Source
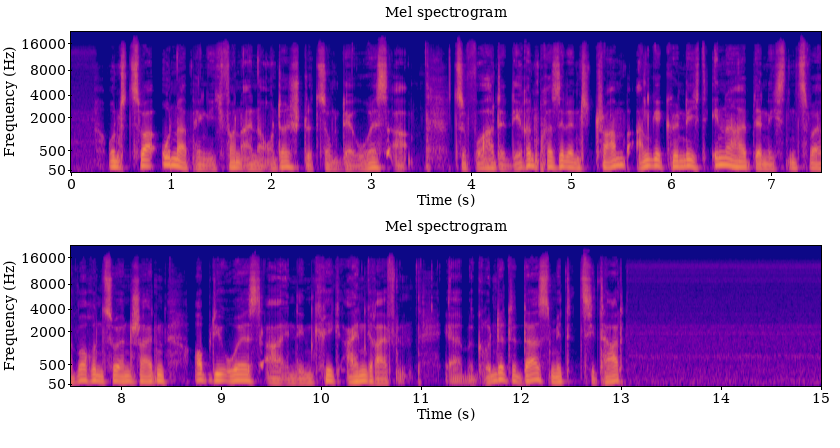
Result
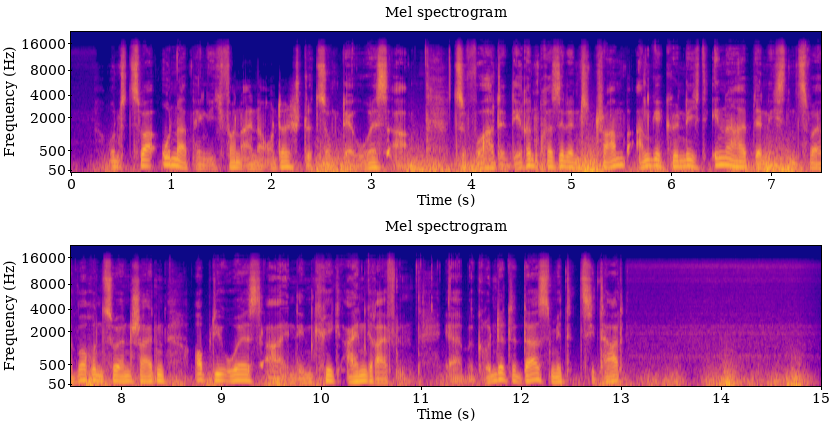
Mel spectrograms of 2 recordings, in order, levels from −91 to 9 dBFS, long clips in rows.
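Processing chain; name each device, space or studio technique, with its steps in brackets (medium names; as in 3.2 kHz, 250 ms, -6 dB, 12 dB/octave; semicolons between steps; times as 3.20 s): 1.59–2.24 s: low-pass 4.8 kHz -> 2.7 kHz 24 dB/octave; smartphone video outdoors (wind noise 120 Hz -38 dBFS; level rider gain up to 15 dB; AAC 96 kbps 32 kHz)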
